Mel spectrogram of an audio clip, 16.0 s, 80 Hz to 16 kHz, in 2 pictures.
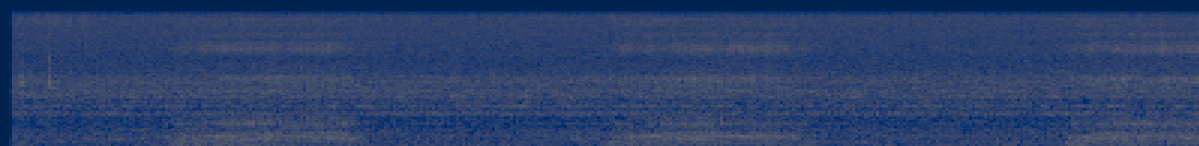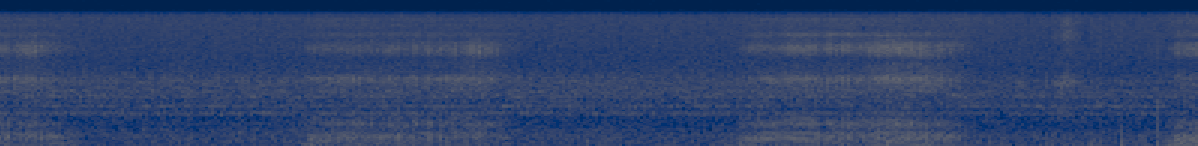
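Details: Man sleeping on a couch at home, snoring: rhythmic low rumbling snores repeating about every three seconds, roughly 20 breaths a minute, over steady background hum.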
